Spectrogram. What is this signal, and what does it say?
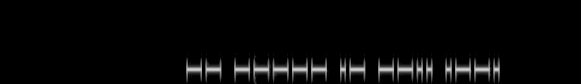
Morse code, heard as a keyed tone, about 25 wpm, 700 Hz. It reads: M0AZP
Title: DXCC-100 Call Signs - 5 Characters - 25wpm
